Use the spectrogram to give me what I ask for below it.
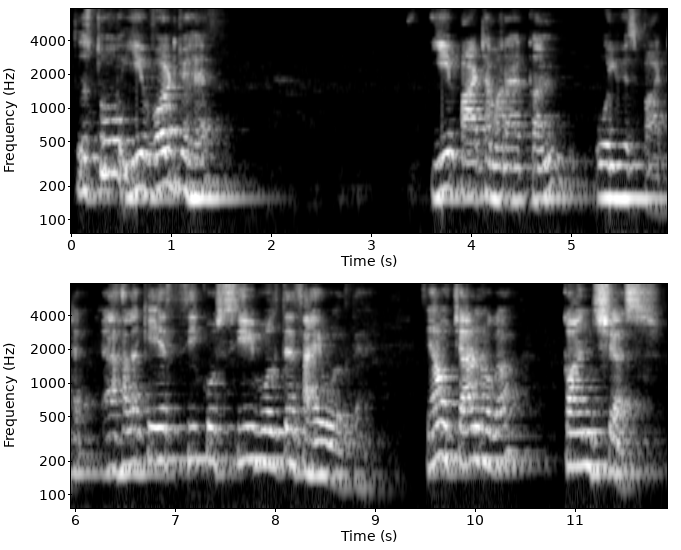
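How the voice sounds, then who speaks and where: A man teaching English spelling and pronunciation in a slow, deliberate classroom style. He repeats each word three times and keeps checking that his viewers follow. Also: high voice, darkish tone. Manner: addresses viewers as friends, often checks with "ठीक है". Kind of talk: spoken classroom lesson. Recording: roomy, dull lo-fi sound.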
